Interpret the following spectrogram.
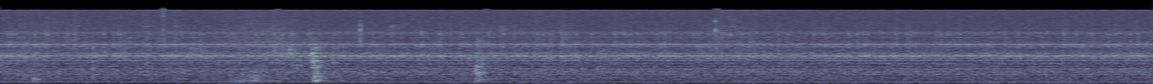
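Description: Steady low electrical hum and hiss of background room tone, with a couple of faint small clicks a few seconds in.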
